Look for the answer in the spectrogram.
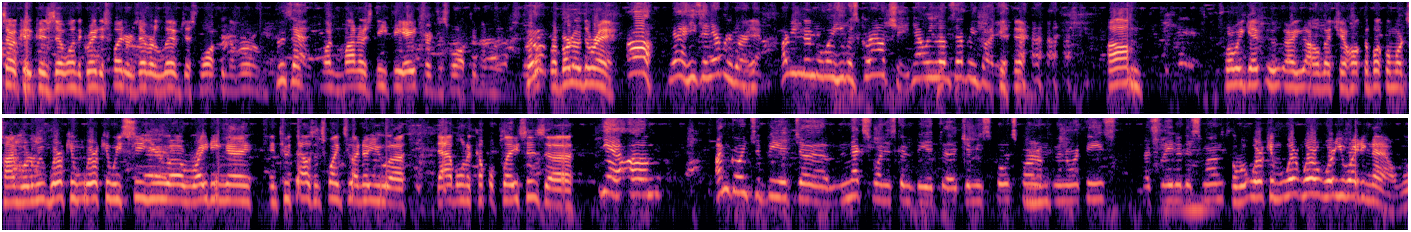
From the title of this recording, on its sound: LIVE FROM ATLANTIC CITY BOXING HALL OF FAME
